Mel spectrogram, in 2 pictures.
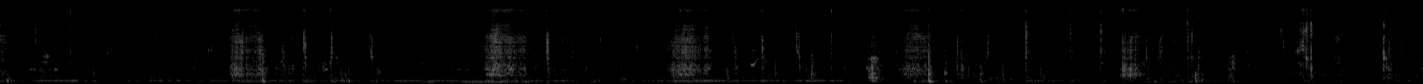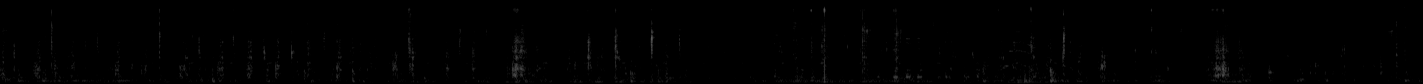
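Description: Mouth sounds of a person eating rice and chicken curry by hand: wet chewing and lip smacks, with irregular sharper smacks every second or two.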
